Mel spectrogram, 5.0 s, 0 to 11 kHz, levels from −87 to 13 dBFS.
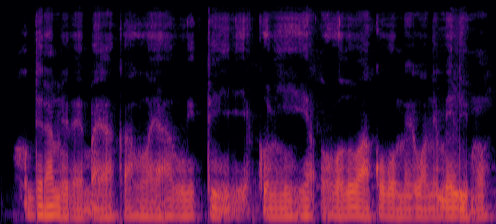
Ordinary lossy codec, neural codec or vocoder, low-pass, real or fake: none; codec, 16 kHz in and 24 kHz out, 1.1 kbps, FireRedTTS-2 codec; 9.9 kHz; fake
